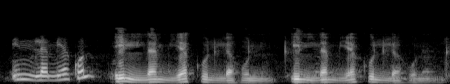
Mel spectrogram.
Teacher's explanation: ما فيش غنة يا جماعة، النون مع اللام ما فيش غنة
